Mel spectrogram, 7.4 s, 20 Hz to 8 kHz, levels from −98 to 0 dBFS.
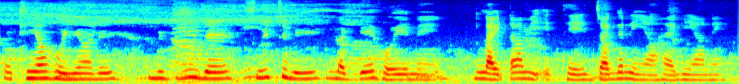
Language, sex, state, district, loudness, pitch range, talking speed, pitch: Punjabi, female, Punjab, Pathankot, -16 LUFS, 190-235 Hz, 140 wpm, 220 Hz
